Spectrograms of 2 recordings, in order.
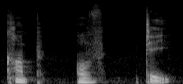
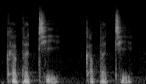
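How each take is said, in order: First: "cup of tea" with a full "o" in "of" and a clear t; each word fully spelled out; "cup of tea" said without any schwa; full vowels. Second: "cup of tea" run together as "cuppa tea", softer; "cup of tea" with a weak schwa "of"; schwa reduced. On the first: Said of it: "I tend to say". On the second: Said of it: "I need to pronounce cup of tea". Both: Shown as a demonstration.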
